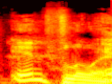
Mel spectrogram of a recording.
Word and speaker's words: influence: The emphasis is on the first syllable. It's influence. Influence, yeah. It's not influence, yes.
